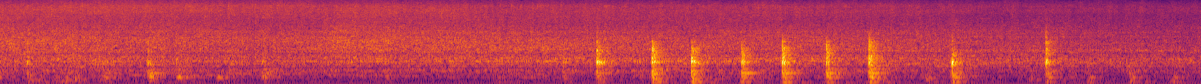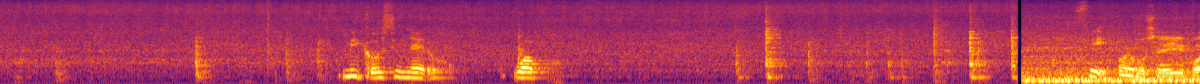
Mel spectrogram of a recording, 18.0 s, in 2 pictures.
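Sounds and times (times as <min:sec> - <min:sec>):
vegetables sizzling in frying pan: 0:00.0 - 0:18.0
wooden spoon knocking pan: 0:04.2 - 0:09.6, 0:10.4 - 0:11.6, 0:14.5 - 0:16.7.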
